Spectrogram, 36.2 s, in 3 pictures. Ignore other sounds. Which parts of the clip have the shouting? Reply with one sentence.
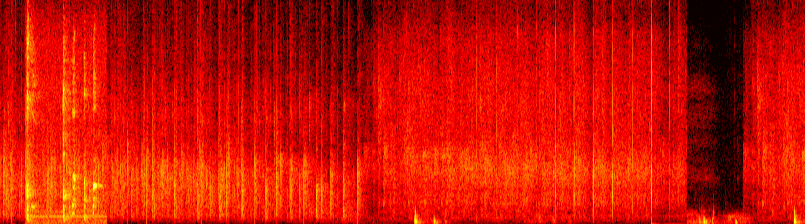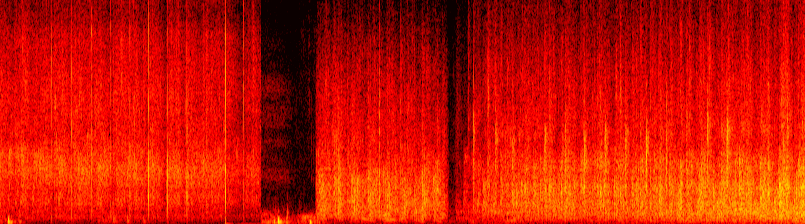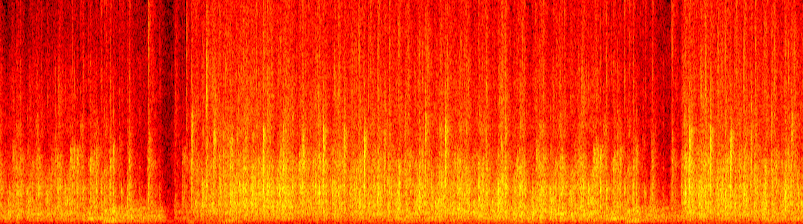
The shouting can't be heard in this clip.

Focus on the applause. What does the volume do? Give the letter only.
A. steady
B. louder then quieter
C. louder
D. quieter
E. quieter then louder
C.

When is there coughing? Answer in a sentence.
The coughing can be heard from 0.4 to 1.6 s.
